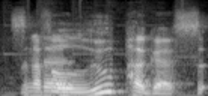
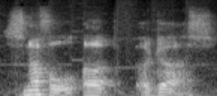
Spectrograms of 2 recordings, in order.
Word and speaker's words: Snuffleupagus: Snuffleupagus. Oh Jesus. Snuffle up a Gus.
